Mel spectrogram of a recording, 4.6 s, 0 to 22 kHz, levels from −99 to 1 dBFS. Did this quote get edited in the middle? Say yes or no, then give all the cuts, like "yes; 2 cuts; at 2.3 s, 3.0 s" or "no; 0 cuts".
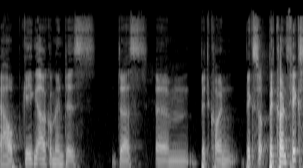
no; 0 cuts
